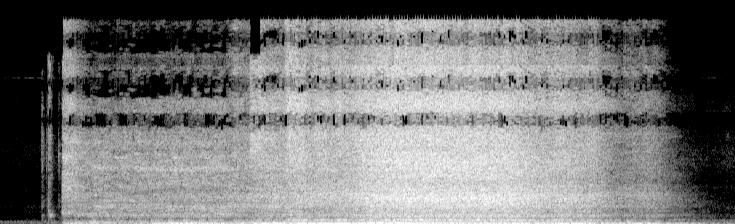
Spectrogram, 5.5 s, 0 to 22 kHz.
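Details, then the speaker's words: Turbocharged Chevrolet Suburban (GMT800), first start after build: brief crank, catches at once, settles into steady low rumble that swells and eases; oil pressure good, turbo spinning, quiet, clean start. "all right she cranked up a little bit all right she makes allil pressure that's a good sign she's running turbo is spinning she's pretty quiet"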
